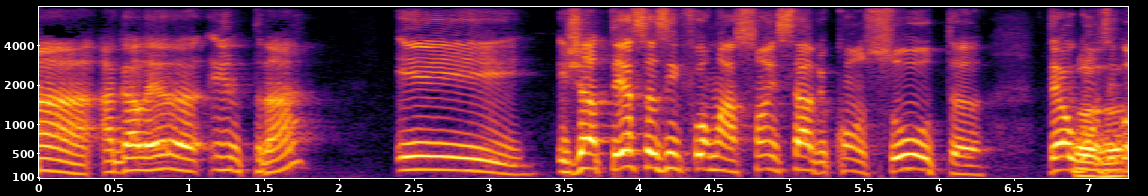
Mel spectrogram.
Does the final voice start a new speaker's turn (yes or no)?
no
